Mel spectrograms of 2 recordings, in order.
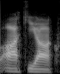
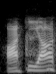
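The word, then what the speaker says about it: Ocqueoc: about 14 miles to o'ciock Falls which I was at earlier this year and did a video on and mispronounced I know no that it's aa kkeok Falls but that's a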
